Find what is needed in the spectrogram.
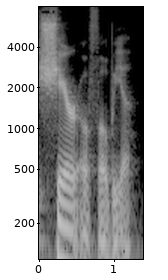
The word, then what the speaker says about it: cherophobia: It must be cherophobia. Cherophobia. – Spell it. – C-H-E-R-O phobia. – Chero. – It's not the fear of Cher. It comes from the Greek word chero, which means to rejoice.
